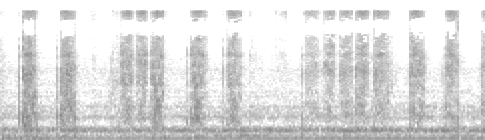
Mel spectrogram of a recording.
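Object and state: Polygel-coated fingernail being filed.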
